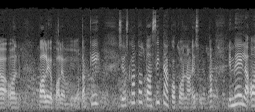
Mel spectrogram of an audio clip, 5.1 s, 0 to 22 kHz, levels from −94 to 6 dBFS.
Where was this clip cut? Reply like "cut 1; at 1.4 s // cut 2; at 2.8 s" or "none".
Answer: cut 1; at 2.4 s

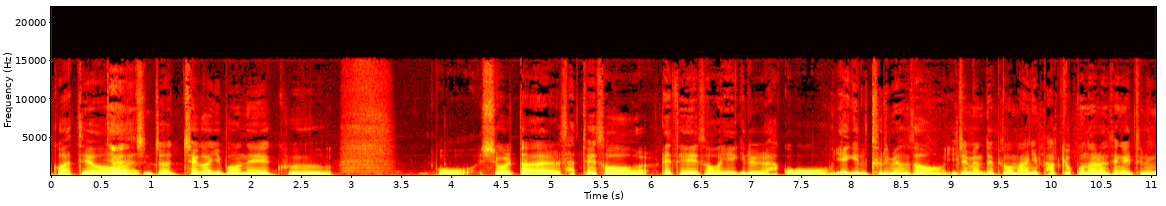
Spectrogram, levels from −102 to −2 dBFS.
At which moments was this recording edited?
none

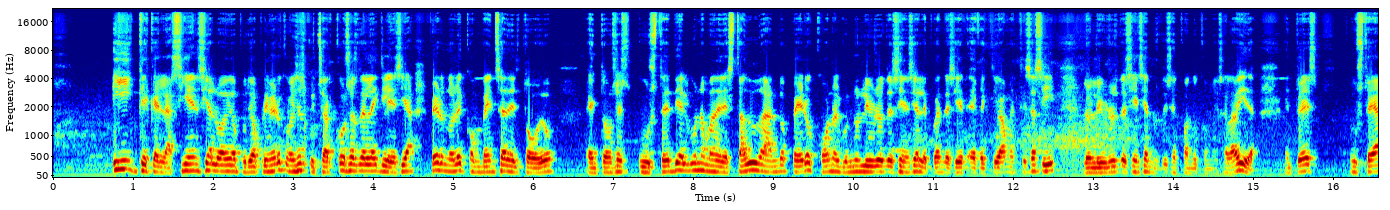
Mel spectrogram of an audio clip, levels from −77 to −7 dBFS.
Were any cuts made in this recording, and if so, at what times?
none

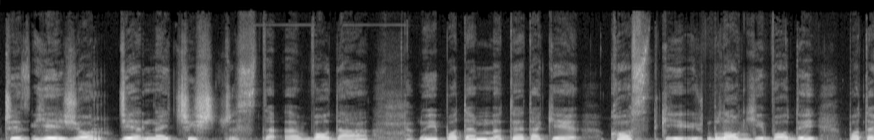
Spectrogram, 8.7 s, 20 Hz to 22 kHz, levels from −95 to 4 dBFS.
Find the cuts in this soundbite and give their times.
cut 1; at 7.0 s

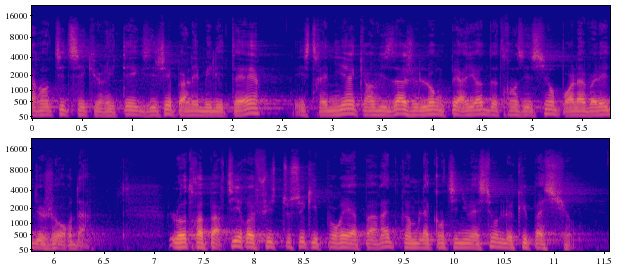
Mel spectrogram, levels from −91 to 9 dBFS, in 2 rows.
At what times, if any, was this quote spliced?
none

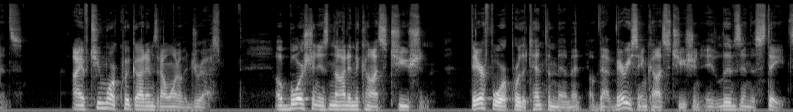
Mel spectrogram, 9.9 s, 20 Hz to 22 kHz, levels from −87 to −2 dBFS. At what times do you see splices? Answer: cut 1; at 3.4 s

